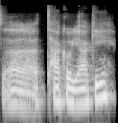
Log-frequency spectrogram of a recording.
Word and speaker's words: takoyaki: I think specific to the Osaka area, it's takoyaki, right? Am I saying that right? – That's right.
